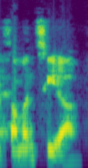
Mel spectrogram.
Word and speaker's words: Simmondsia: इसकी स्पेलिंग अगर आप बुक में देखेंगे तो लिखा हुआ होगा SIMMONDSIA, लेकिन इस डी को साइलेंट किया जाता है और हम पढ़ते हैं सेमोन्सिया चनेसिस।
